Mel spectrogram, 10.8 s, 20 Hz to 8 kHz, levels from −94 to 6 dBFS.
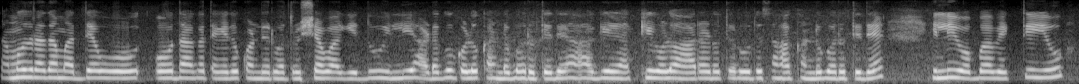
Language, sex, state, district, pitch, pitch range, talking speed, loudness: Kannada, female, Karnataka, Bangalore, 240 Hz, 230-245 Hz, 95 wpm, -14 LUFS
